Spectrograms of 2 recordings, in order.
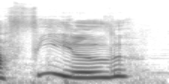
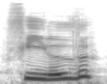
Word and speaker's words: Feeld: Y después hay una que se llama Field, que se escribe F-E-E-L-D, Field, que sirve para machear solteros con parejas para actividades que pueden ser de muy variadas características y porte.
